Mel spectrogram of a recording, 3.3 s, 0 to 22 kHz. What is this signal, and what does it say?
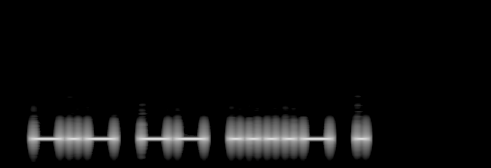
Morse code, heard as a keyed tone, about 20 wpm, 700 Hz. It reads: KM4E
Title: USA Call Signs - 4 Characters - 2x Character Spacing - 20wpm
